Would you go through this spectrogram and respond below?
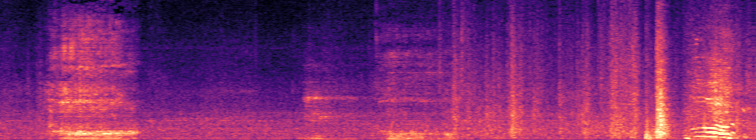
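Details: Snoring performed in a comedy sketch: rough rattling breath noises with a few irregular snorts.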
